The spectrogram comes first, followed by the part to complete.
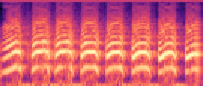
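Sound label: MANIAC LAUGHT; AMG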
